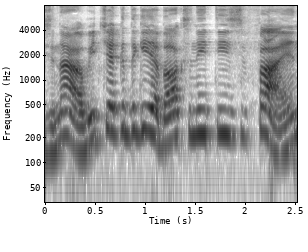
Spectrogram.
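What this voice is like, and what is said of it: Poor put-on Italian accent. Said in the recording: “my pathetic attempt at an Italian accent”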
